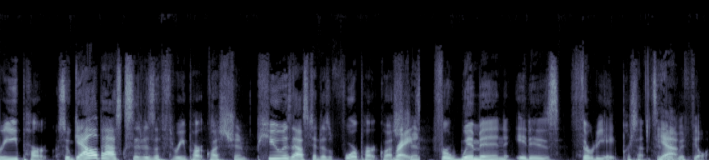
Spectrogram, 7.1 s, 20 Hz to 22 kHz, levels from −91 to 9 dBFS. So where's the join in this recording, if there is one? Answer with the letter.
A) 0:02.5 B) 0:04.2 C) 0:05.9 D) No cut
B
